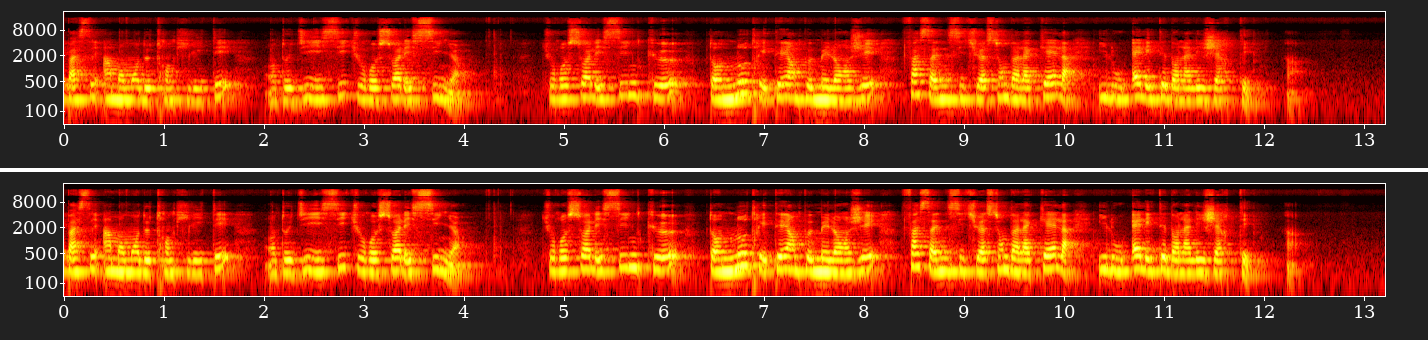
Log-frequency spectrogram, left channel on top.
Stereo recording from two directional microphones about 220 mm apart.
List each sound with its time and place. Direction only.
0.0 s speech: 45° right (ahead or behind)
